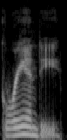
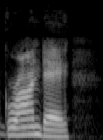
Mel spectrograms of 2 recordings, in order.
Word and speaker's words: Grande: but she she pronounced it Grandy, not Grande, Grandy.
